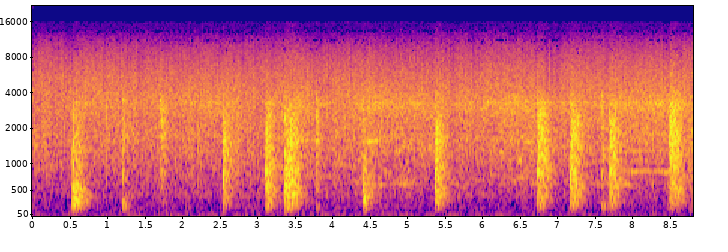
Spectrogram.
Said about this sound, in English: Look at that. There's fireworks for you. Yeah, it's a dandy display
